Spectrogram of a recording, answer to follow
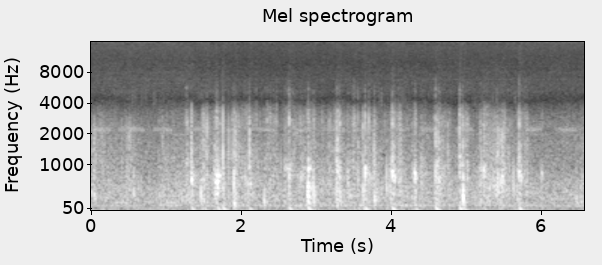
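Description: A led horse's hoofbeats and people's footsteps on dirt at a walk: an uneven run of soft knocks and clicks, several a second, starting about a second in.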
